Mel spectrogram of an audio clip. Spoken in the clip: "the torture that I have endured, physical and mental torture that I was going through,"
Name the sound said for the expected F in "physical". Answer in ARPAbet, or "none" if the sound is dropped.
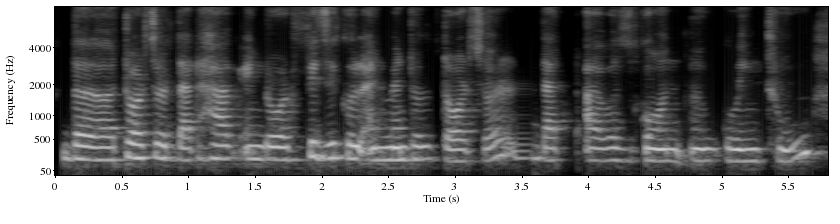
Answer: F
